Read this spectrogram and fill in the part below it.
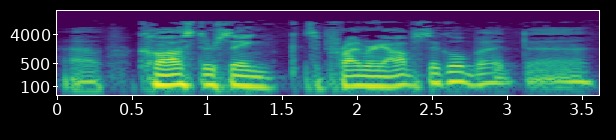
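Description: A middle-aged man hosting a podcast, talking casually and with clear opinions about movie news. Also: mid-range voice, moderate pace. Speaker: podcast host.

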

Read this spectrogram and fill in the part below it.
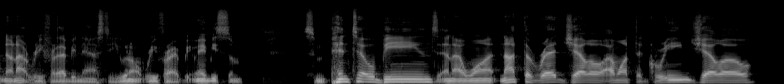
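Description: A man's voice: deep voice, dry recording, clean studio sound. A man hosting a podcast, giving conversational religious commentary in an emphatic, colloquial, explanatory manner. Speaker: podcast host.

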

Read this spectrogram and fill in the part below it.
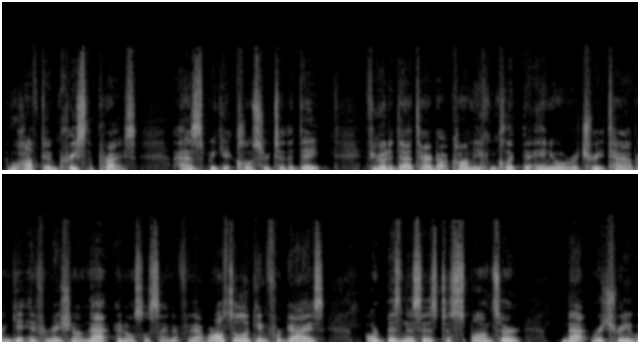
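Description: A man with a hoarse, worn voice from being sick, casually opening a podcast and reading sponsor messages. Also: lowish voice, mellow, dry recording, clean studio sound. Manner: upbeat, chatty, laughs at himself. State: hoarse, sick, losing his voice. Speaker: podcast host.

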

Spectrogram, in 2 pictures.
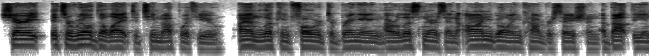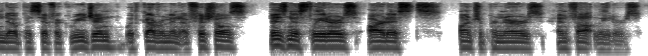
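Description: A man with a low, deep voice hosts a podcast in a measured, formal manner. His tone is mellow and dark, and the sound is close and dry, with no room around it. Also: dry recording. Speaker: podcast co-host. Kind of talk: scripted podcast hosting. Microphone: remote call-in setup.

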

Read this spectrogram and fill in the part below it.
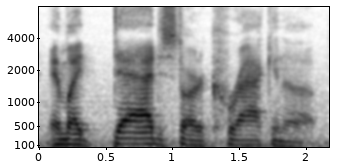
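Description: A man's voice: a little slow, vocal fry, fairly bright tone. A middle-aged American man, a radio host, talking candidly and emphatically in an interview and repeating short phrases for punch. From raised in Singapore, later moved to the United States. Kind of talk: candid, conversational interview talk with storytelling. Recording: rumbly noise behind the voice.

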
